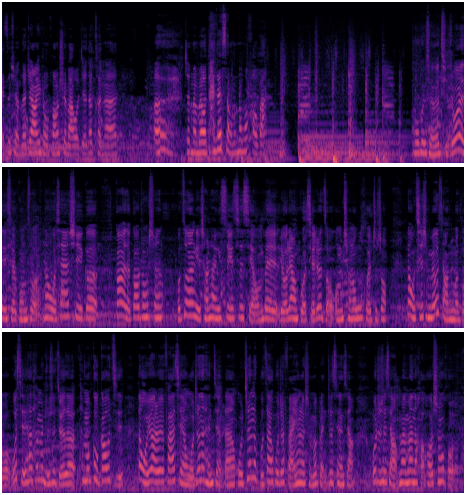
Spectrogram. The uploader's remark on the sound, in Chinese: 到上海参加了一个喜马拉雅的播客线下市集活动，所以抓紧机会展开了我们节目第一次街头采访。可能因为录制的时候路人不用加微信，也不需要报姓名。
